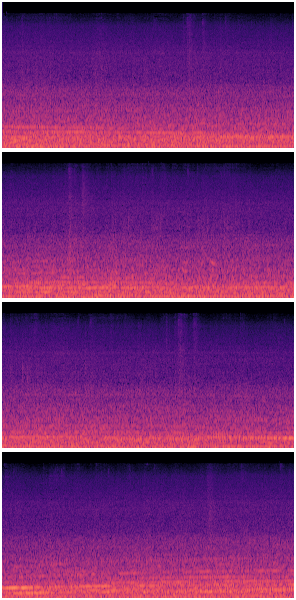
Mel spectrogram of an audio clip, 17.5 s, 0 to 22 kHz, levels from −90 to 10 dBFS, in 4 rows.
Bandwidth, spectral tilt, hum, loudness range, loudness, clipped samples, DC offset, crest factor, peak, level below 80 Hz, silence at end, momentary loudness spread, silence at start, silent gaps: 16 kHz; -7 dB/octave; none; 3 LU; -24 LUFS; under 0.1%; under 0.1%; 14 dB; -10 dBFS; -30 dBFS; 0 s; 3 LU; 0 s; none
